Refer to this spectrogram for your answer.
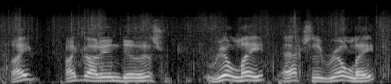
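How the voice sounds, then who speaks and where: With noticeable background noise behind him, a man speaks in a fairly high voice that moves with ordinary pitch variation. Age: 80s+. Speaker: amateur water dowser, farmer. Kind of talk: casual interview. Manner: terse.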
